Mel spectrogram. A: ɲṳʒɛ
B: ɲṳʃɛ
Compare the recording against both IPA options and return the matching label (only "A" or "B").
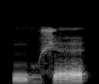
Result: B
